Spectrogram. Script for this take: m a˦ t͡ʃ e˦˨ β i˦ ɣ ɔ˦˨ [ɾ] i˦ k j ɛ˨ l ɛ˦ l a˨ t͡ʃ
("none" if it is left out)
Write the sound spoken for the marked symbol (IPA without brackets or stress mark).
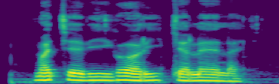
ɾ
